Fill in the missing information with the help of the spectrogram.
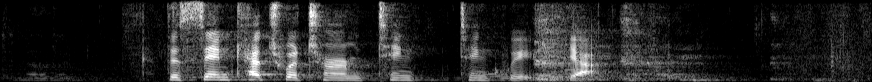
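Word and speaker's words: tinkuy: And in Quechua, it's called a tinkui. You spell this in Quechua, it's spelled T-I-N-K-U-Y, a highly charged sacred space.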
